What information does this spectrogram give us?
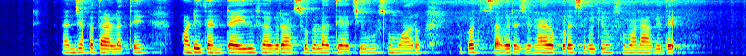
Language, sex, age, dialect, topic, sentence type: Kannada, female, 25-30, Mysore Kannada, agriculture, statement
